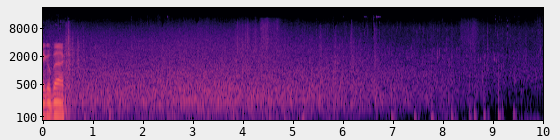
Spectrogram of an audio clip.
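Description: A stream of water rushes and gurgles nearby.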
